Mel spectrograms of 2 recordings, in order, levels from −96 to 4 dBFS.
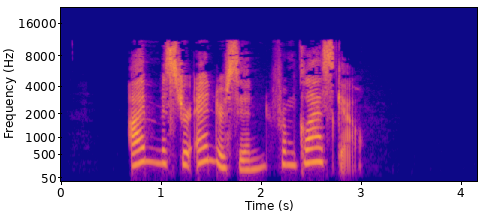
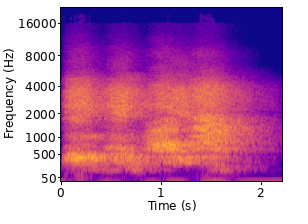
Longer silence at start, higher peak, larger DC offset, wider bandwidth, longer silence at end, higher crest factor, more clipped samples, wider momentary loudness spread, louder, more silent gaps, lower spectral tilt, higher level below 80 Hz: first, 0.65 s vs 0 s; about the same, 0 dBFS vs -2 dBFS; neither; second, 11.5 kHz vs 15.5 kHz; first, 1.25 s vs 0.15 s; about the same, 20 dB vs 16 dB; neither; first, 15 LU vs 10 LU; about the same, -17 LUFS vs -15 LUFS; neither; about the same, -0.5 dB/octave vs -1.5 dB/octave; second, -78 dBFS vs -64 dBFS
